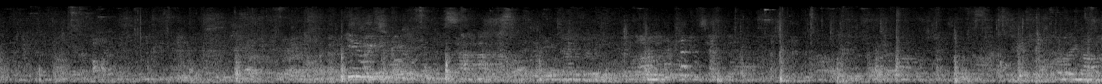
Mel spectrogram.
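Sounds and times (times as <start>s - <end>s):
indistinct crowd chatter: 0.0s - 11.0s.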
